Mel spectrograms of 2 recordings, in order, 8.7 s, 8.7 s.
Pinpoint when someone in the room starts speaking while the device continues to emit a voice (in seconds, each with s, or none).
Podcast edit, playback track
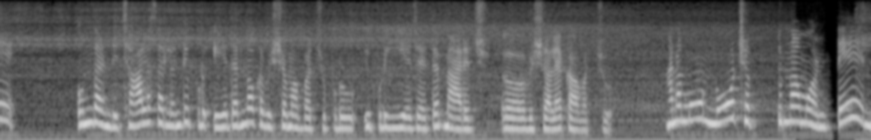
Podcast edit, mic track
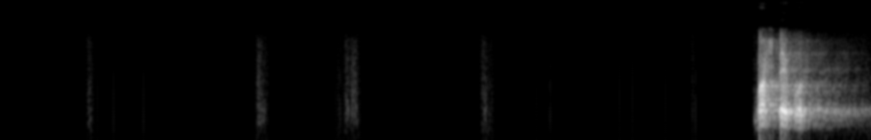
7.6 s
